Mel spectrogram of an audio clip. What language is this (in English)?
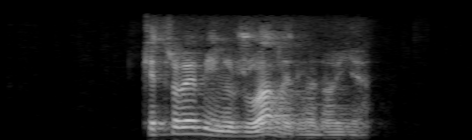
Catalan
